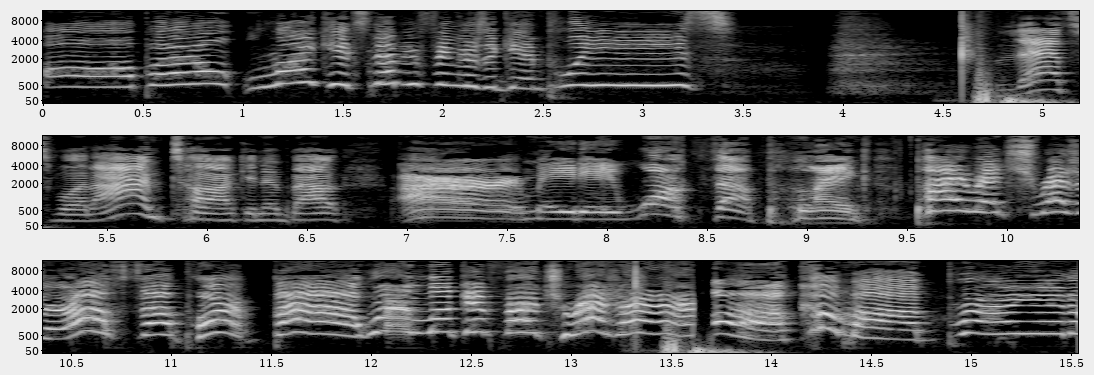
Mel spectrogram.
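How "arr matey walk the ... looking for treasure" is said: swashbuckling put-on pirate voice. Acting as a pirate after the other snaps fingers: put-on pirate voice. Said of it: "A pirate would totally find buried treasure".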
